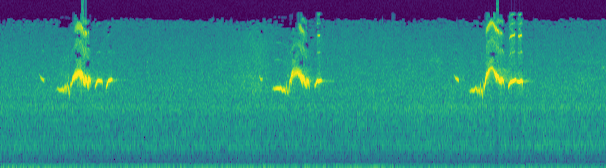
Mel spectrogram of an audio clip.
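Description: Blue rock thrush singing three short whistled phrases about three seconds apart. Each is a quick rising-and-falling warble with a few thin high notes, over a low steady rumble.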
